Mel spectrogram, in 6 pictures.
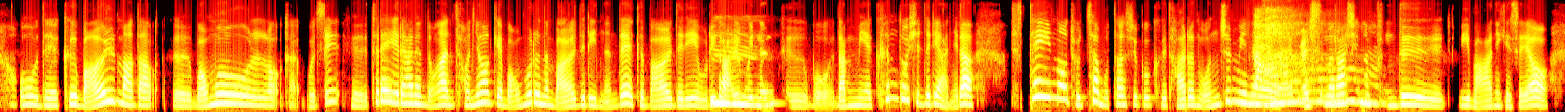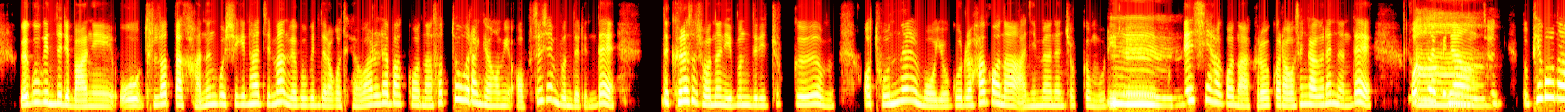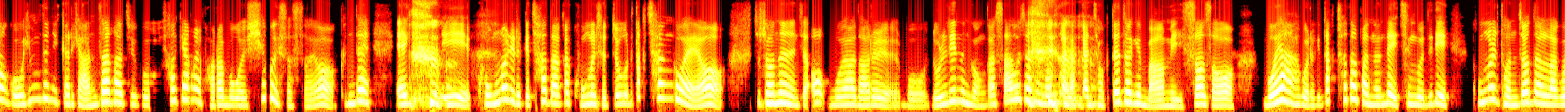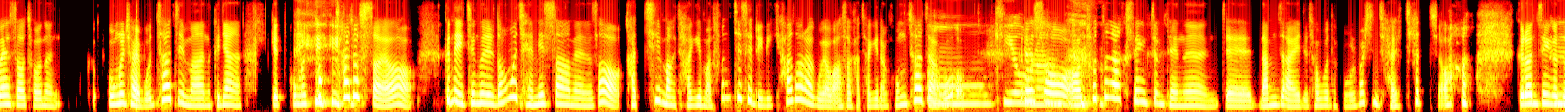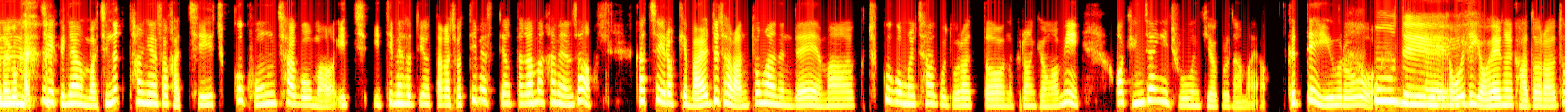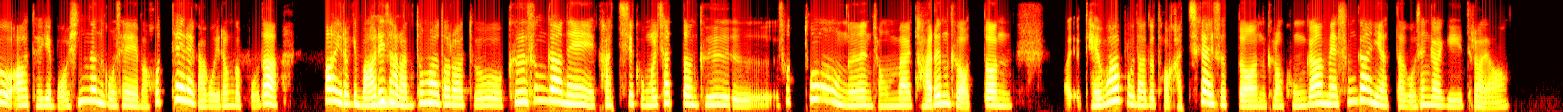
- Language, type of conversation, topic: Korean, podcast, 가장 기억에 남는 여행 이야기를 들려줄래요?
- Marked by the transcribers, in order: laugh; laugh; laugh; laugh; laugh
